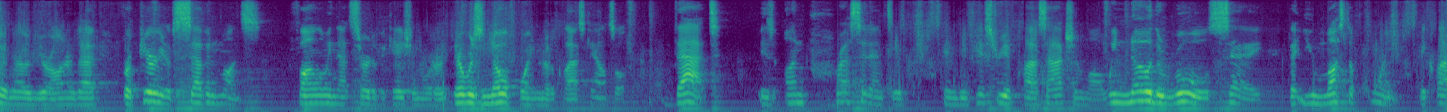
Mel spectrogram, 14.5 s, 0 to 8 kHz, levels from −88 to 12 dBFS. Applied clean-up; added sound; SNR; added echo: neural separator model SepFormer DNS4.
